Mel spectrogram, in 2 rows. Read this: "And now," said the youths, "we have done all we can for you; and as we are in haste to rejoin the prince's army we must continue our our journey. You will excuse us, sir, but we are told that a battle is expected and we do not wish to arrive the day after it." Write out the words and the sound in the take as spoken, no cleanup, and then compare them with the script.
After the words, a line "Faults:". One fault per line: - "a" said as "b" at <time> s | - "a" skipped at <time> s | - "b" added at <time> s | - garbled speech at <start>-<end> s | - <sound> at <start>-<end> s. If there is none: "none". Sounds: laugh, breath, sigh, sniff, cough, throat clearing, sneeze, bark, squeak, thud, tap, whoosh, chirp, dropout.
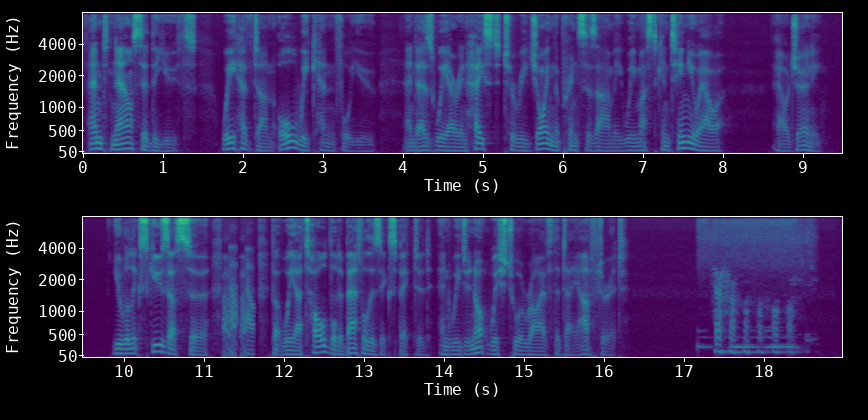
"And now," said the youths, "we have done all we can for you; and as we are in haste to rejoin the prince's army we must continue our our journey. You will excuse us, sir, but we are told that a battle is expected and we do not wish to arrive the day after it."
Faults:
- laugh at 11.2-11.6 s
- laugh at 17.2-18.7 s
